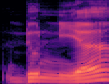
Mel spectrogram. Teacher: Jadi kalimat dunya di situ tidak kita idghamkan, tapi kita baca idhar wajib.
